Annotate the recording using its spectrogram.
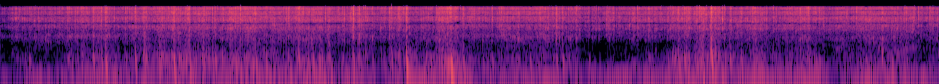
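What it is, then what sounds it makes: Round bristle hair brush with wooden core. Fingertips and nails scratch and flick the natural bristles of a round hair brush with a wooden core. The result is a steady, bright, crackling scratch with quick flicking ticks scattered through it and a faint low rustle underneath.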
